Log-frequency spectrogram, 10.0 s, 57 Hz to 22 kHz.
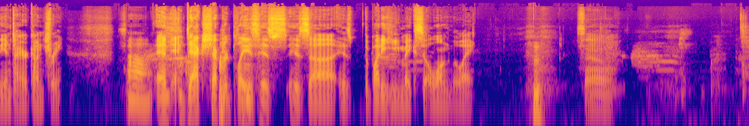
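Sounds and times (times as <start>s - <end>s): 
speech: 0.0s - 1.0s, 1.6s - 6.4s, 7.0s - 8.3s
cat meowing: 8.4s - 9.2s.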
